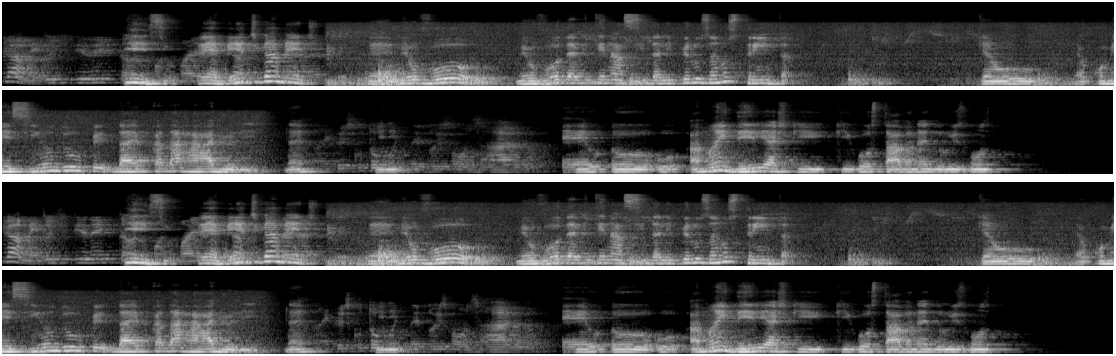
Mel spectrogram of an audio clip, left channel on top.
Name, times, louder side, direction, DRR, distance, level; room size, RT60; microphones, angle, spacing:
voice 1, 0.0-3.1 14.0-16.5, right 2 dB, 65° right, 1 dB, 1.8 m, -34 dB
voice 2, 1.2-4.8 5.1-7.9 9.8-10.4 10.7-14.3 14.9-15.2 16.7-21.0, equal, ahead, 6 dB, 0.3 m, -17 dB
Bird vocalization bird call bird song, 3.2-13.7, left 1 dB, 30° left, 2.8 m, -28 dB
8.5 x 6.8 x 5.8 m, 0.98 s
head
